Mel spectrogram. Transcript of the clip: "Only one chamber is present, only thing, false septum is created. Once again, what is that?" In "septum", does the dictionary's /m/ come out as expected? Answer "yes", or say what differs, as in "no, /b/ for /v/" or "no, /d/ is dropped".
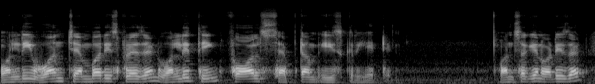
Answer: yes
